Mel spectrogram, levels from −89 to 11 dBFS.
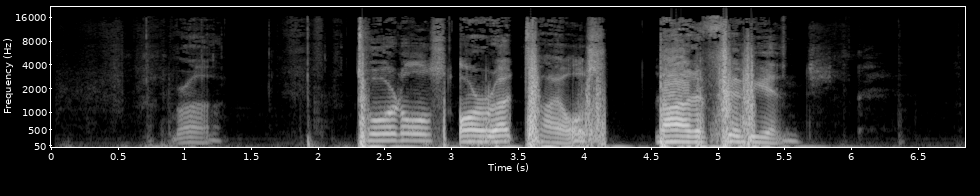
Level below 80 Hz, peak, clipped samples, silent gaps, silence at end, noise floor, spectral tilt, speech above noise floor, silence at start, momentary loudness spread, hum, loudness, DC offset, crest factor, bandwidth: -30 dBFS; 0 dBFS; under 0.1%; none; 1.1 s; -59 dBFS; -5 dB/octave; 46 dB; 0.9 s; 21 LU; none; -13 LUFS; under 0.1%; 16 dB; 17 kHz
